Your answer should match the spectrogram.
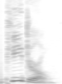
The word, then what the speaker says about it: San Pedro: But mấy người ở đó họ kêu là San Pedro. Oh, San Pedro. Yeah, it's San Pedro. Locally, we call it San Pedro. Yeah. San Pedro, like in the other in Spanish countries, they pronounce it Pedro.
